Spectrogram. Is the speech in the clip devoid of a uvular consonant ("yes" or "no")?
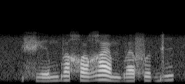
no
